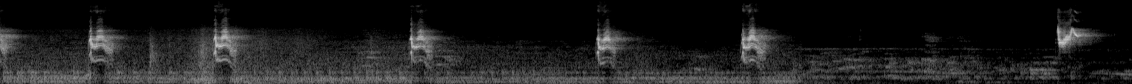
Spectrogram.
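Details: Long-tailed shrike, a lure recording meant to provoke another shrike into singing: loud, harsh, rasping calls repeated at irregular intervals of one to three seconds over a low hum, with quieter stretches between them.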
